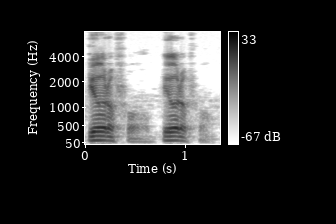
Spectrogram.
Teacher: beautiful은 t가 모음 사이에 꼈으니까 플랩 돼야 되죠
